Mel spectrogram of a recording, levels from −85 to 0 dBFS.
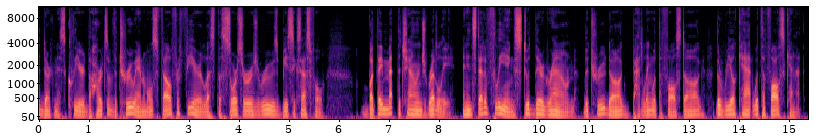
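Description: No dropouts, clipping, glitches or other technical faults can be heard anywhere in this speech recording.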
